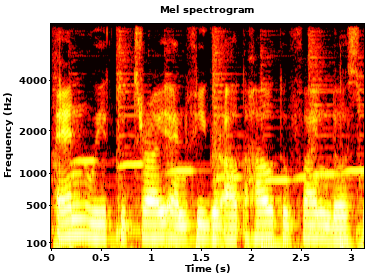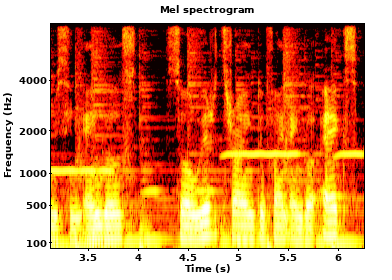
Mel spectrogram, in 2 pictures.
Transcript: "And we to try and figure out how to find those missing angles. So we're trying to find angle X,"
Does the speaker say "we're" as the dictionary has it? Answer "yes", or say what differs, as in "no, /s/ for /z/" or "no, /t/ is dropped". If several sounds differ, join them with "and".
yes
